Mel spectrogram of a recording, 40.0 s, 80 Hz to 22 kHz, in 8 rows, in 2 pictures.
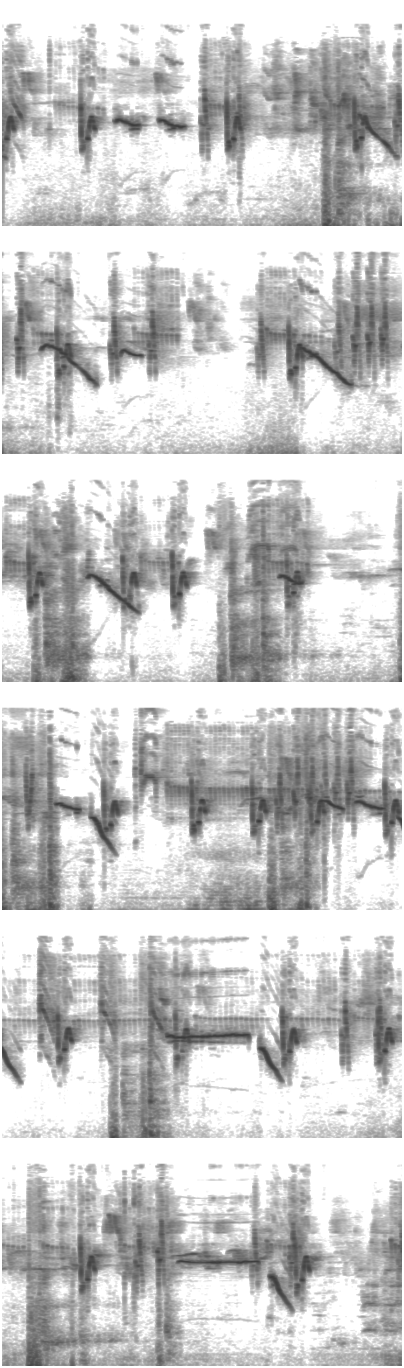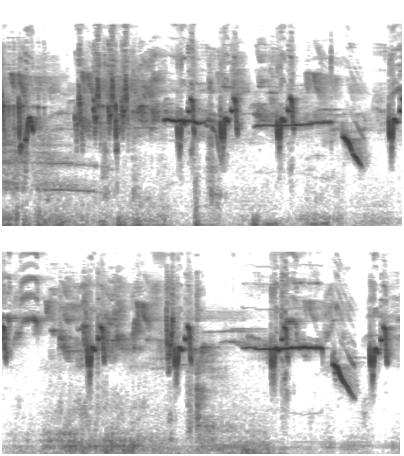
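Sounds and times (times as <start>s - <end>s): songbirds calling: 0.0s - 39.9s
falling bird whistles: 4.0s - 7.0s, 14.9s - 23.8s, 30.1s - 36.3s, 37.0s - 39.9s.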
